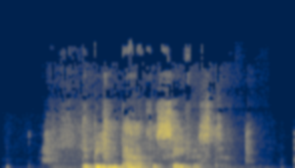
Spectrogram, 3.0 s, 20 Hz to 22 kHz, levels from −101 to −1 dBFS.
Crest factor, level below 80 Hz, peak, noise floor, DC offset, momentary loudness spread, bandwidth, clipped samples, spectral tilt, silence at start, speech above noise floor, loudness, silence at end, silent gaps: 20 dB; -56 dBFS; -2 dBFS; -51 dBFS; under 0.1%; 21 LU; 16.5 kHz; under 0.1%; -4 dB/octave; 0.45 s; 31 dB; -19 LUFS; 0.45 s; none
